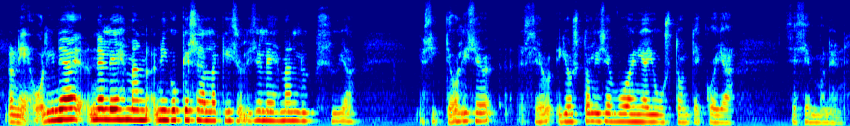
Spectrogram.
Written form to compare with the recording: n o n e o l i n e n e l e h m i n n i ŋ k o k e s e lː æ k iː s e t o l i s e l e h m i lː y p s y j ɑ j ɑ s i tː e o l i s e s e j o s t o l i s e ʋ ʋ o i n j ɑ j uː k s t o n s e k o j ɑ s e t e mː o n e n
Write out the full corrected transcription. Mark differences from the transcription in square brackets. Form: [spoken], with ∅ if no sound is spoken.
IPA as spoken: n o n e o l i n e n e l e h m [æ] n n [iː] ŋ k o k e s [æ] lː æ k iː s e [∅] o l i s e l e h m [æ] lː y p s y j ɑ j ɑ s i tː e o l i s e s e j o s t o l i s e ʋ ʋ o i n j ɑ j uː [∅] s t o n [t] e k o j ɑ s e [s] e mː o n e n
